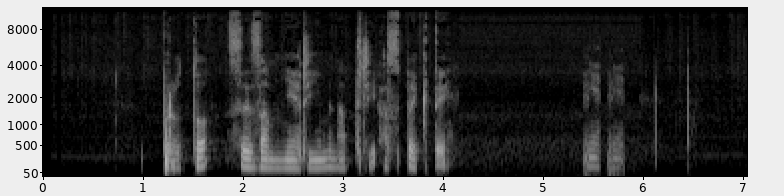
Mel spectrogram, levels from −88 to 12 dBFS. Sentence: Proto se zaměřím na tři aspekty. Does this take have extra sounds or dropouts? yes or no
yes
